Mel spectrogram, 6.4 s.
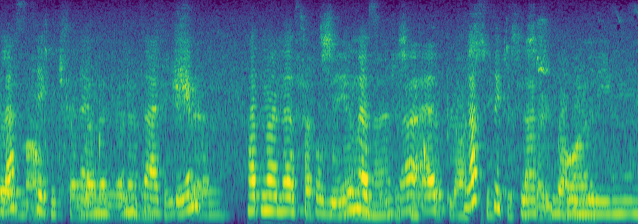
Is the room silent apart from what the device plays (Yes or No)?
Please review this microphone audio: No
